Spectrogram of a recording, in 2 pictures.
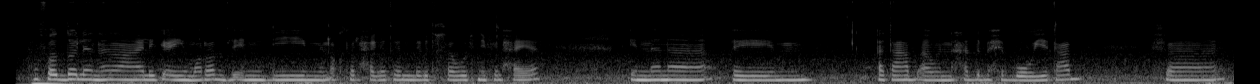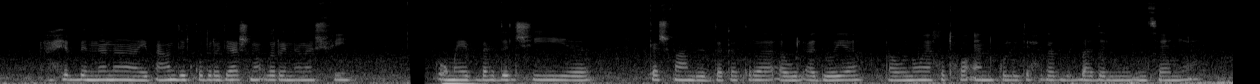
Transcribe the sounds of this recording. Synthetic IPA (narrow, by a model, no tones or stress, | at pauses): hɑfɑd̪ˤːɑlʔenːʔænæʕaːleɡʔæjːmɑɾˤɑd̪ˤleʔenːd̪iːmenʔɑkt̪ɑɾˤħaɡæːt̪ʔelːibet̪xæwːefnifilħajæː | ʔenːʔænæ | ʔæt̪ʕabʔæwʔenːħad̪ːbeħebːujet̪ʕab | fæ | heħebːʔenːʔænæjebʔæʕand̪ilqod̪ɾˤɑd̪iːʕaʃæːnʔɑʔd̪ɑɾˤʔenːʔænæʔæʃfiː | wemæjebbæhd̪elʃi | kæʃfʕand̪id̪ːækæt̪ɾˤɑʔæwelʔæd̪wejæ | ʔæwʔenːhowːæjæːxod̪ħoʔæːnkolːd̪iːħaɡæːt̪̚bet̪̚bæhd̪elelʔensæːnjaʕni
